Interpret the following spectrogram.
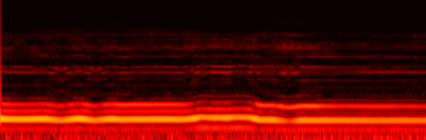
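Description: A man singing a manqabat (Urdu devotional poem) unaccompanied, holding one long note that wavers slightly and steps down a little in pitch just over a second in, heard inside a car cabin.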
